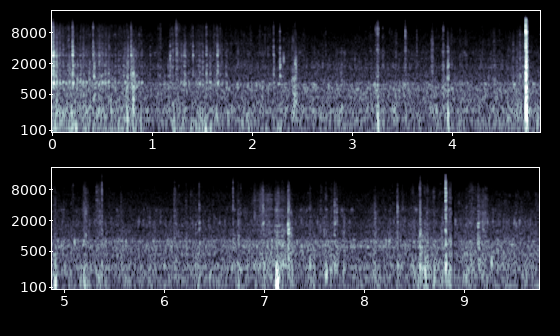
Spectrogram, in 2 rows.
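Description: Faint, scattered clicks and taps from a Magnavox ZV427MG9 DVD-VCR's plastic tape-loading mechanism being turned by hand, with one sharp click about halfway through.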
